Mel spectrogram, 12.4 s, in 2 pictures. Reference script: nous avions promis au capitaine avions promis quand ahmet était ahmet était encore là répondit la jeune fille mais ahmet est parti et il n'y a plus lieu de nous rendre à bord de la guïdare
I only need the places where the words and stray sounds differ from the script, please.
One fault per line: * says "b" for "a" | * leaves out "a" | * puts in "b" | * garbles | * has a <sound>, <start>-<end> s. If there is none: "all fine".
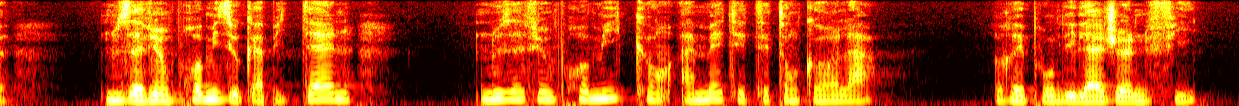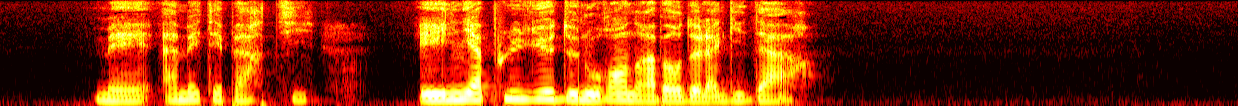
* puts in "nous"
* leaves out "ahmet était"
